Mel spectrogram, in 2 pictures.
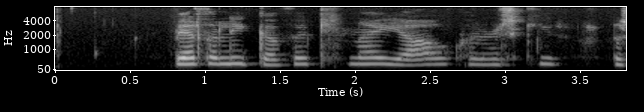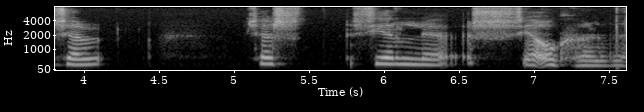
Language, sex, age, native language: Icelandic, female, 40-49, Icelandic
